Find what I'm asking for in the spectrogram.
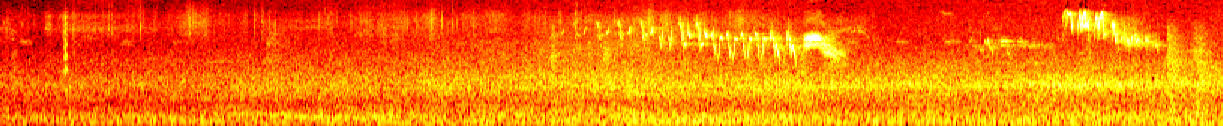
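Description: Small birds chirp and trill in short bursts over steady wind noise beside a spring lake, a few clear calls standing out near the middle and end.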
